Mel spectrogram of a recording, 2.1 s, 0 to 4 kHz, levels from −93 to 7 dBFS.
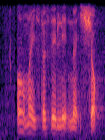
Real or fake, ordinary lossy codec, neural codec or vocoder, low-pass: real; AAC, 32 kbps; none; 3.6 kHz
